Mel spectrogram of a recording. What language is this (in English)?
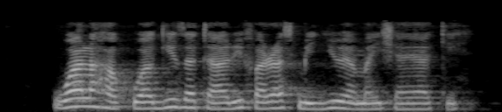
Swahili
